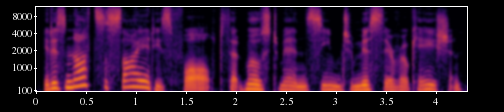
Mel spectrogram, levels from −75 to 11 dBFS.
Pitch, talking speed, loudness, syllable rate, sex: 170 Hz, 180 wpm, -19 LUFS, 4.2 syllables/s, female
